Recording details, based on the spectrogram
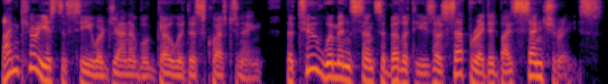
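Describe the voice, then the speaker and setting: An animated, curious narrator. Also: male voice, lowish voice, fairly quick. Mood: intrigued, wry. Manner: confiding, wryly observant. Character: curious male narrator reviewing a recorded interview. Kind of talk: scripted radio play narration.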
